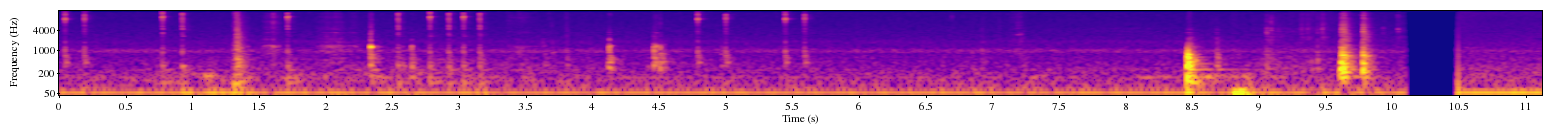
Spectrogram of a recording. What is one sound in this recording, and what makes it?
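A computer mouse clicks sharply, again and again.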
